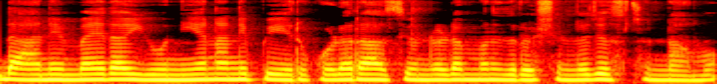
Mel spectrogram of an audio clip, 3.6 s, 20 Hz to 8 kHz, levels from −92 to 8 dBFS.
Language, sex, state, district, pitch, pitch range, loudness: Telugu, female, Andhra Pradesh, Chittoor, 185 Hz, 185-195 Hz, -12 LUFS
